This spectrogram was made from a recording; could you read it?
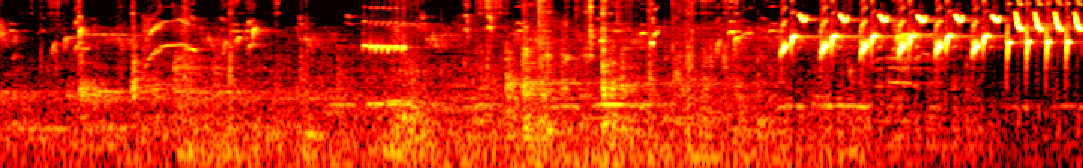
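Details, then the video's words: Linnet x canary hybrid: mostly quiet scattered chirps and faint background, ending with a loud burst of fast repeated high notes, a clipped trill delivered about four per second. "Linnet x canary φανετο χ καναρα"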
